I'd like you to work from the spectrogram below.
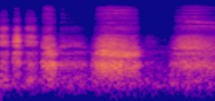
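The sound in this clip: A person imitates heavy, laboured breathing from shortness of breath: a few quick rasping gasps, followed by two long, wheezy, drawn-out breaths.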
